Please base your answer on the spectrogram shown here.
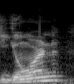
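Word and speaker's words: Jørn: So I think this is pronounced Yorn. It's Jorn, but the O has a little slash through it. So correct me if I'm wrong, but I think it's Yorn.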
